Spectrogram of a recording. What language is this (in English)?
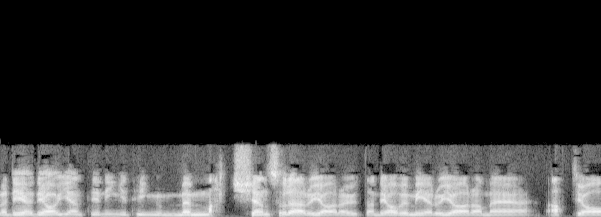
Swedish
